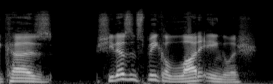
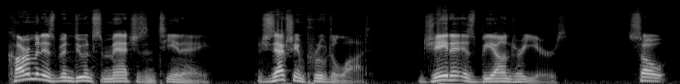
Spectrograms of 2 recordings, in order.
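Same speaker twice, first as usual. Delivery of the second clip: usual speaking voice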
